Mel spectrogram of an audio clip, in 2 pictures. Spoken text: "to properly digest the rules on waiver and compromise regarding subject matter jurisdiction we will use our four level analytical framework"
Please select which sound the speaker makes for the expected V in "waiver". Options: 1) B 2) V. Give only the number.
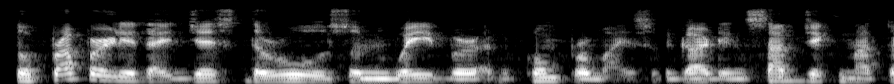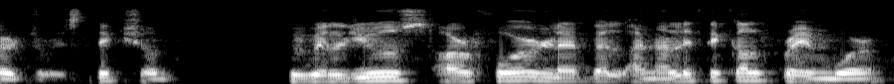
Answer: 1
